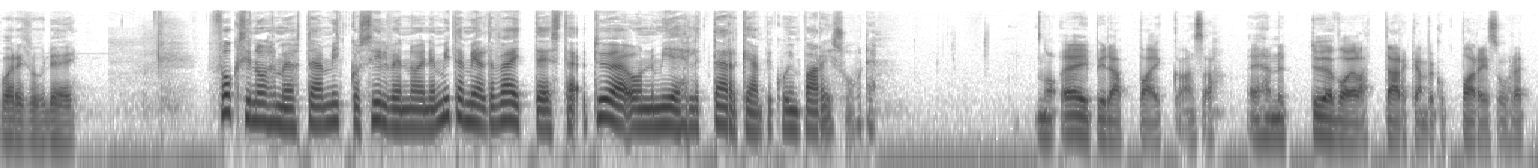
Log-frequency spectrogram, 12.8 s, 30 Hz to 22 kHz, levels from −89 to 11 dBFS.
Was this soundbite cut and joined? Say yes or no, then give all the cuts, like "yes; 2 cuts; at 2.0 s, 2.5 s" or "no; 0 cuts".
no; 0 cuts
